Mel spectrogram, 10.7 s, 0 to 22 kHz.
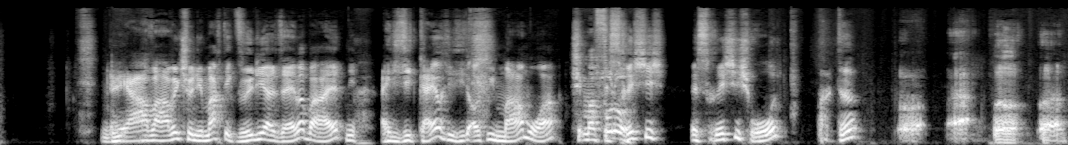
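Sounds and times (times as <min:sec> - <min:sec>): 
speech: 0:01.0 - 0:10.6
short throaty burps: 0:09.0 - 0:10.6.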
